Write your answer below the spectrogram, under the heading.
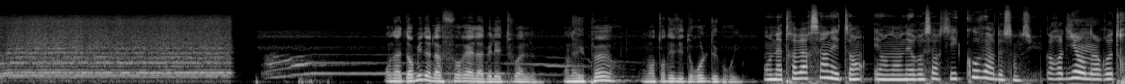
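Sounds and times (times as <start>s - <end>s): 
train whistle: 0.0s - 2.4s
speech: 3.8s - 11.2s.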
